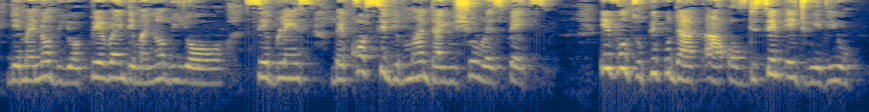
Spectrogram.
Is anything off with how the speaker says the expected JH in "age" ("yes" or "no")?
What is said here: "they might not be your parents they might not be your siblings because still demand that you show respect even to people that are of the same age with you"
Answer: no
